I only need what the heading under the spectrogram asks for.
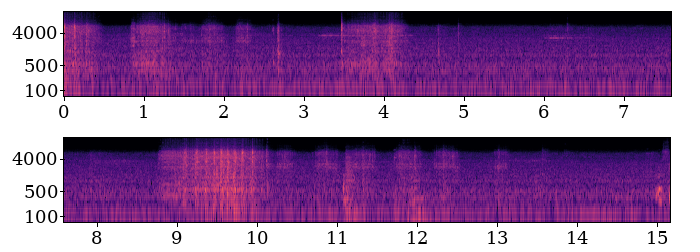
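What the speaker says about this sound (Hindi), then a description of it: "अब इसके बिल्कुल बीच में जो स्टिच है उसके ऊपर ऊपर सिलाई करेंगे।" A sewing machine stitches piping onto a katori blouse in short, close bursts of rapid mechanical whirring, with a longer loud run near the middle and quieter pauses between bursts.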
